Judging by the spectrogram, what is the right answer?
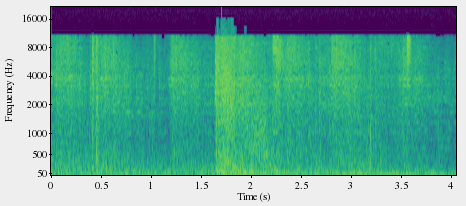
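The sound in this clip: A single loud, booming gunshot in a video game, a sudden blast standing out from a continuous noisy background.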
